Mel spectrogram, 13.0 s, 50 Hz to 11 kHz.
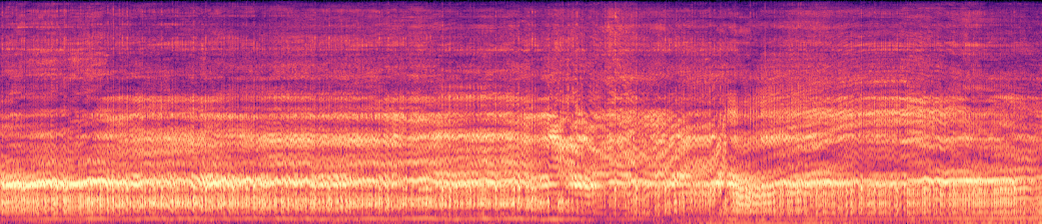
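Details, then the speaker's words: HPI Savage GT6 nitro RC truck with F4.6 engine: drones with soft burbling note that sags and stumbles, sluggish instead of crisping up; the low-speed needle was richened too far. ">> Ah, it's because I richened up that low end needle, didn't I? Trying to get the TIG over to sort out. I richened that low end up. That's now too much."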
